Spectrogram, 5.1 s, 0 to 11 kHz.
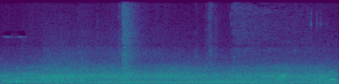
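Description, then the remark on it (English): A city bus on route 94 idles with a loud, steady engine rumble, broken by two short, sharp hisses of air brakes releasing. “So I pass on driving another car, and instead hop on the 94 bus.”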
